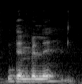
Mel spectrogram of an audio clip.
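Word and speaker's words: Dembélé: Messi passes the ball to Dembele. – I was pronouncing it. So Dembele gets it.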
